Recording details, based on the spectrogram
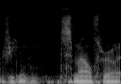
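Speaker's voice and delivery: soft whispered voice.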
